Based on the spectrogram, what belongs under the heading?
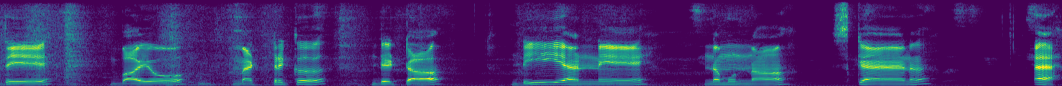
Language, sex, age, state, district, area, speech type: Dogri, male, 18-30, Jammu and Kashmir, Jammu, urban, read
